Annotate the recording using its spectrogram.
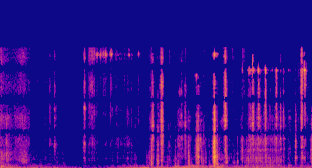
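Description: Faint handling noise: scattered light clicks and scratchy rubbing that begin about a second and a half in, as the handheld camera is moved and brushes against cloth.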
